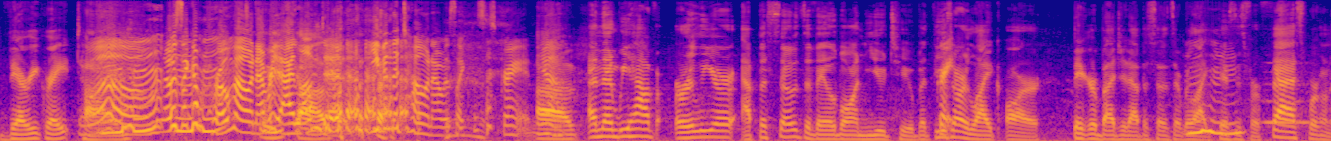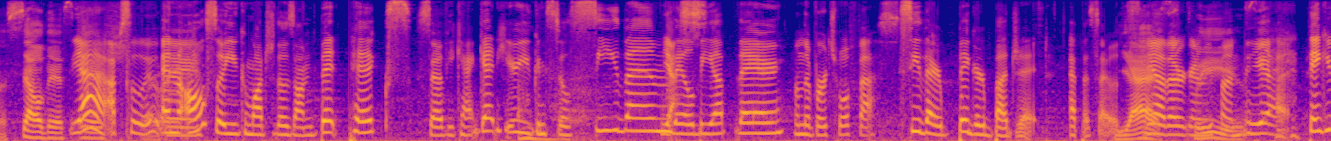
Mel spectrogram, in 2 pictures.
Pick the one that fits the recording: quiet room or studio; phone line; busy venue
busy venue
